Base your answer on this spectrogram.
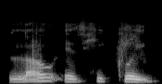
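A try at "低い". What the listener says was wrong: Yep, hikui. Perfect.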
